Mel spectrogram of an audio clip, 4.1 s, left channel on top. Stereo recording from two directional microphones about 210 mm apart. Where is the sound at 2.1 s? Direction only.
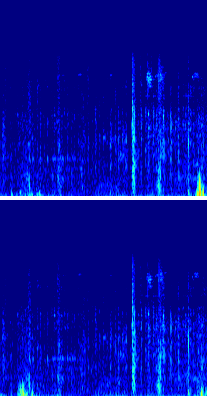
45° left (ahead or behind).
